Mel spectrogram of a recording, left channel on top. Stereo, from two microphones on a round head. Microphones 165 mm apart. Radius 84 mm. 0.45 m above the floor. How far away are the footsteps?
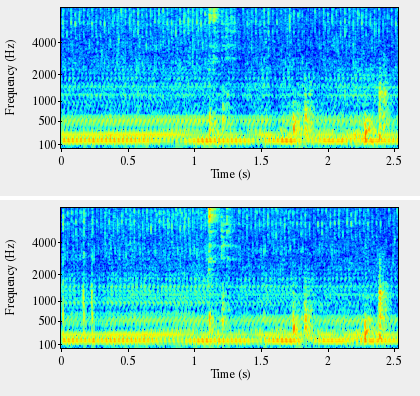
About 9 m.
